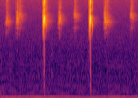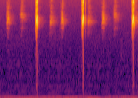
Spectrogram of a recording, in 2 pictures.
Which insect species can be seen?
Eupholidoptera garganica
